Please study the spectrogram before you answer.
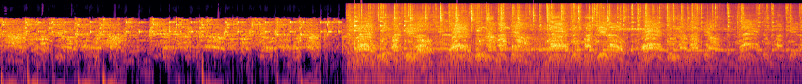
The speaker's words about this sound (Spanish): Popular en Madrid y en otras ciudades donde llevaron a cabo caceroladas. Ilegalizar al Partido Popular, no es un partido, es una banda o ladrones, fueron algunos de los lemas que acompañaron durante horas a los golpes de sartenes, pitos y pancartas.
